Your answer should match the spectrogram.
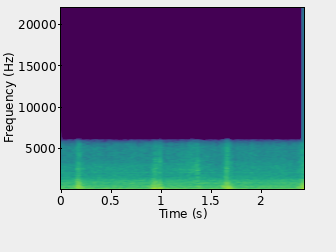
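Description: Car cabin noise while driving: a steady low rumble of engine and tyres, with faint soft knocks about every three-quarters of a second.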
